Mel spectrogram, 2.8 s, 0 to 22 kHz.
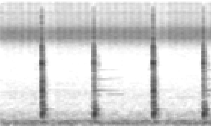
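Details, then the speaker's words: Car starter, key turned repeatedly: four sharp single clicks about 0.7 s apart, no cranking; sound from the starter solenoid, likely solenoid working but motor brushes failing or motor not getting power, sometimes weak battery; single click no crank. "So the next sound you'll hear when you try to start the car is a single click every time you try to turn the key, and it'll be coming from under the"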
